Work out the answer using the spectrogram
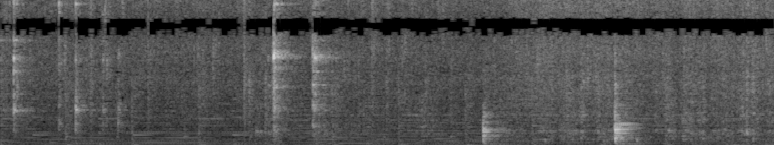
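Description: Onions, garlic and freshly added ground spices sizzling in a hot pan while a spoon stirs them, with scattered scrapes and clinks of the spoon against the pan. Two louder short scrapes come about three and a half and four and a half seconds in.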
